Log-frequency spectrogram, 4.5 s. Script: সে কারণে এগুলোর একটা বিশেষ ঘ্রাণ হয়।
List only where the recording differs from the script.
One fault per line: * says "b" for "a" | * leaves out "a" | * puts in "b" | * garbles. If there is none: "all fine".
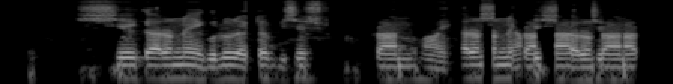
* garbles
